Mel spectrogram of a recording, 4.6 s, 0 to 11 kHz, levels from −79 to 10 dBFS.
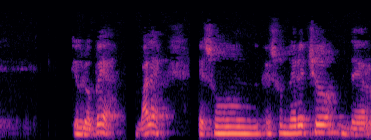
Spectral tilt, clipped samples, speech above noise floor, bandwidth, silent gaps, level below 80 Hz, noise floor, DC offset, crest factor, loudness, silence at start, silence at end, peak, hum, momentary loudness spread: -8.5 dB/octave; under 0.1%; 33 dB; 6.2 kHz; 1.61-1.69 s, 2.41-2.47 s; -60 dBFS; -51 dBFS; under 0.1%; 14 dB; -19 LUFS; 0.9 s; 0 s; -6 dBFS; none; 11 LU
